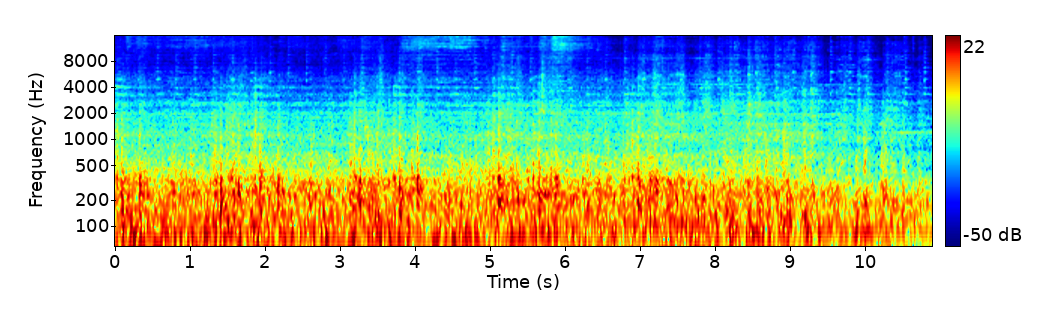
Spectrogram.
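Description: A freight train's ballast hopper cars rolling past close by: a steady rumble of steel wheels on rail, with scattered knocks and clicks from the wheels and cars. It grows a little quieter near the end.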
